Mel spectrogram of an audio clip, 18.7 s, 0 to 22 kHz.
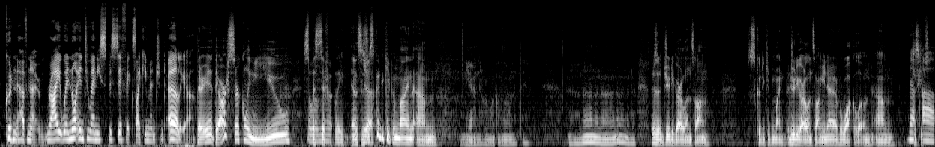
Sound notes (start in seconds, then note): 9.9 mumbles; 11.3 hums a tune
